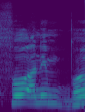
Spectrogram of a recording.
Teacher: मित्रांनो महाप्राण वर्ण म्हणजे कोणता असतो तर ज्या वर्णाचा उच्चार करताना ह चा उच्चार होतो किंवा हवा तोंडावाटे बाहेर सोडली जाते त्याला म्हणायचं महाप्राण वर्ण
